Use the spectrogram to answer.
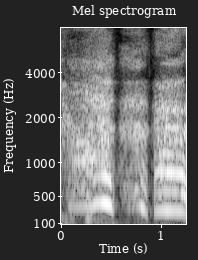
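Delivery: very high shrieking cry; shrill shriek. Acted. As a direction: let out a sudden piercing shriek. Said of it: "you hear a shriek".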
